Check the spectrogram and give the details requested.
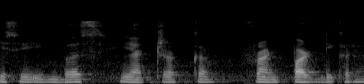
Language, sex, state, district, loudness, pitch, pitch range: Hindi, male, Uttar Pradesh, Hamirpur, -35 LUFS, 115 Hz, 115-120 Hz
